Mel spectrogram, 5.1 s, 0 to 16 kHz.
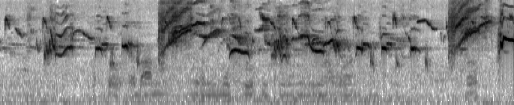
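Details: Female Oriental magpie-robin calling to stir a silent male into song: bright varied whistles and chirps between 2 and 8k, with squeaky slurred notes and a loud burst of overlapping phrases midway and again near the end.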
